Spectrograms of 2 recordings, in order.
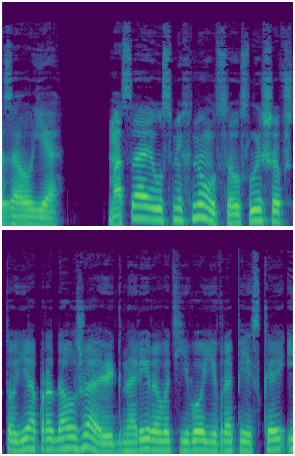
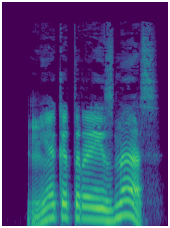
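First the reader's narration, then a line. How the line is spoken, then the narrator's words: Snide interjection. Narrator (Russian): вмешался Самбека ехидно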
